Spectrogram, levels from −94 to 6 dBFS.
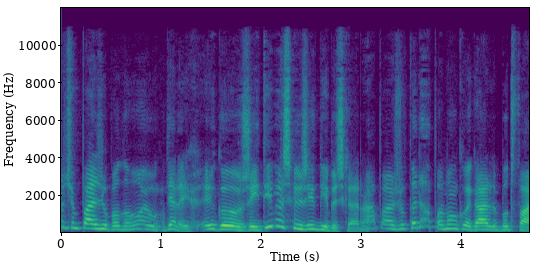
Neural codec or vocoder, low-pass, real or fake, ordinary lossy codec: codec, 24 kHz, 0.9 kbps, WavTokenizer, medium speech release version 1; 10.8 kHz; fake; AAC, 64 kbps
